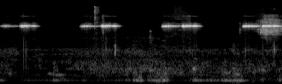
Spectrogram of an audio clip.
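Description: A cricket chirps in four evenly spaced bursts, each a bright doubled trill, near and clear over a quiet background with faint low murmuring.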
